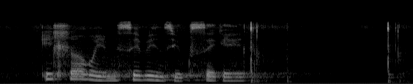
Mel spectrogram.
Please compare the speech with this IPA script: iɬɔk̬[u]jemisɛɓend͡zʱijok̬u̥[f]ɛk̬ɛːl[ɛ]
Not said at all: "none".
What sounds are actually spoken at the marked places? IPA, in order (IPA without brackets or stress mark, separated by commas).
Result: ɔ, s, a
